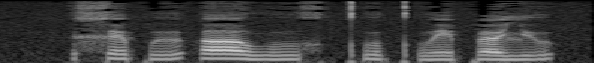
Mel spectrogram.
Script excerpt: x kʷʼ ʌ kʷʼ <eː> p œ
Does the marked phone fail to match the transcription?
no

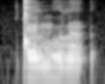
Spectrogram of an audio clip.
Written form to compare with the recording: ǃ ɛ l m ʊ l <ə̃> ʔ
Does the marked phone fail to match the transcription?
no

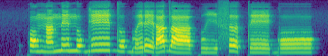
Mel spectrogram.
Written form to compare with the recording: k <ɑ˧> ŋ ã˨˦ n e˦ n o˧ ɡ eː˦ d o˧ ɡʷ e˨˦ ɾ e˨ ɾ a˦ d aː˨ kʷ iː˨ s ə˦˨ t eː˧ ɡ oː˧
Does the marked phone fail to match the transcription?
yes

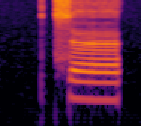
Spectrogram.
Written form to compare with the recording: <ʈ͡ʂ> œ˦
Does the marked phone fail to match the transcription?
yes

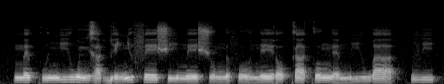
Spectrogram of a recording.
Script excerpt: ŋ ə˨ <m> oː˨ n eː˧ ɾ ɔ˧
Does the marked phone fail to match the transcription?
yes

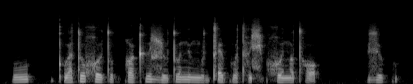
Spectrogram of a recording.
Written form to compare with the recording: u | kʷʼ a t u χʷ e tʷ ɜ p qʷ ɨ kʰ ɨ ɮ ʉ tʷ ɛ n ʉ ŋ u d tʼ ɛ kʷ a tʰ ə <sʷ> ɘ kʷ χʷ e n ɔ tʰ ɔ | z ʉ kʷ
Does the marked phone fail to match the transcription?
yes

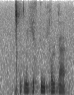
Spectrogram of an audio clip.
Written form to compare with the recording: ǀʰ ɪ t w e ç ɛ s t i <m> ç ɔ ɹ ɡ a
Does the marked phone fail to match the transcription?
no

